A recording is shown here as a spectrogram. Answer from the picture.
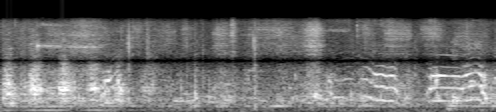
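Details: Squeaky rising and falling whines from a litter of six Boerboel puppies, two male and four female, less than one day old at Jacob Boerboel Kennel; short tonal cries come in quick, irregular bursts.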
